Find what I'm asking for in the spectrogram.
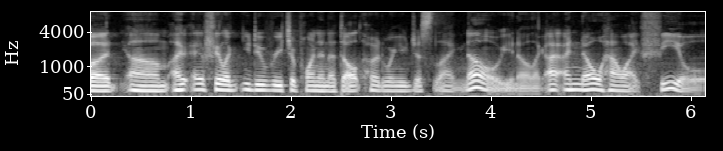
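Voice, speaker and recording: In an American accent, a man uses a normal speaking voice at a medium pitch and a moderate pace, with fairly even intonation and hardly any pauses. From Boston, Massachusetts. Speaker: art director. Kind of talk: casual chat. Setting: in-person recording, live streamed.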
